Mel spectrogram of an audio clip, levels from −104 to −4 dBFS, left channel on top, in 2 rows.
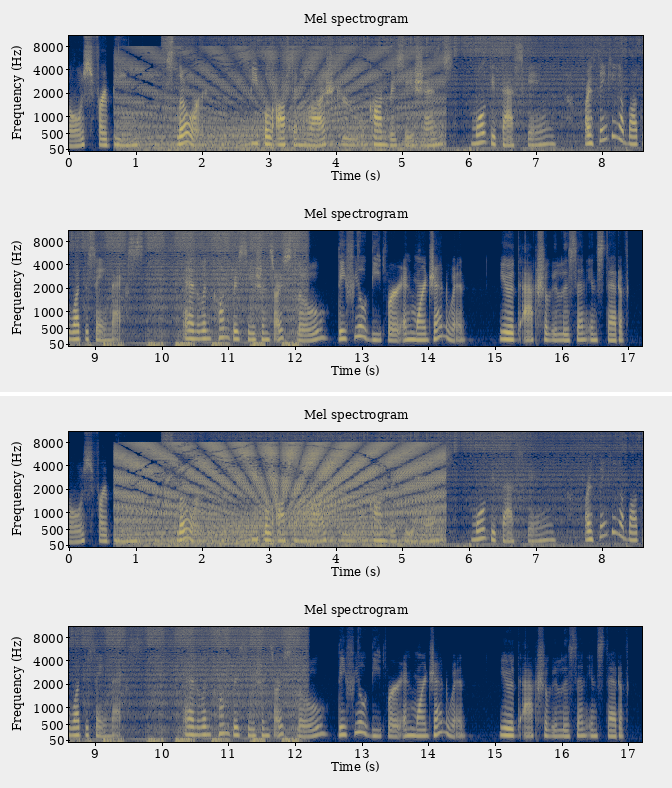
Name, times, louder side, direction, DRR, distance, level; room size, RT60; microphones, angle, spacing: voice 1, 0.0-2.1 2.7-5.8 6.0-9.7 10.3-14.6 15.1-17.0, left 3 dB, 65° left, 1.4 m, -35 dB
sound 1, 0.7-5.7, right 7 dB, 55° right, 1.2 m, -35 dB
sound 2, 1.4-12.2, left 1 dB, 10° left, 3.3 m, -44 dB
open air
head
